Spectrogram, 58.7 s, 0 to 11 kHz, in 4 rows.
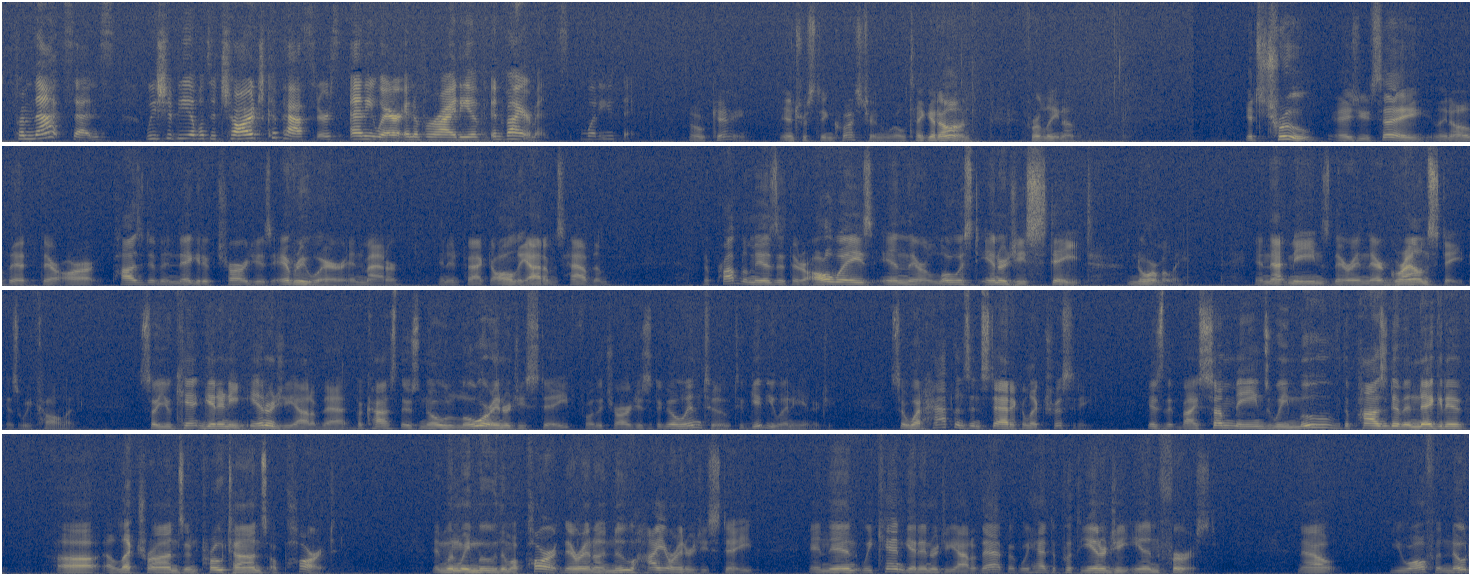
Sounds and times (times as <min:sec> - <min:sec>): Speech: 0:00.2 - 0:10.8, 0:12.5 - 0:20.8, 0:21.7 - 0:26.6, 0:27.2 - 0:30.1, 0:30.8 - 0:37.7, 0:38.3 - 0:47.4, 0:48.4 - 0:56.2, 0:57.0 - 0:58.7.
